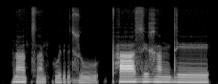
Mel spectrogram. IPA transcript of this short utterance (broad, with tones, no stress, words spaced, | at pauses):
ɾã˦t͡sã˨ kʷɪ˨rzu˨ | pʰaː˦zɪ˦ɣã˦ŋ deː˦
